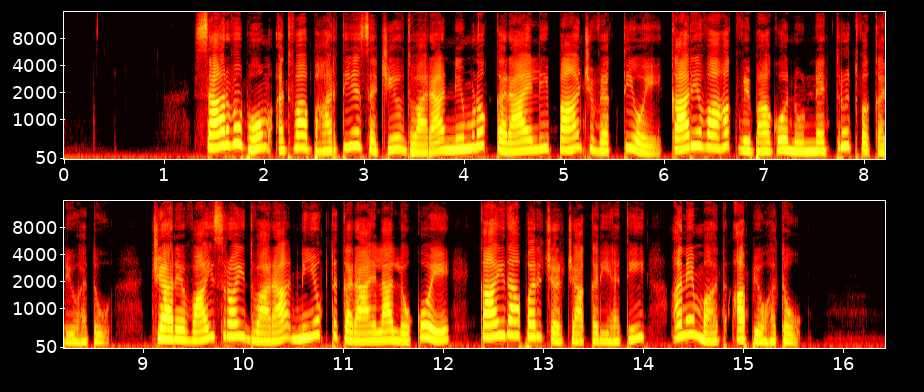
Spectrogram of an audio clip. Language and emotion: Gujarati, neutral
